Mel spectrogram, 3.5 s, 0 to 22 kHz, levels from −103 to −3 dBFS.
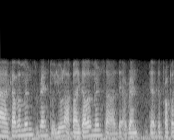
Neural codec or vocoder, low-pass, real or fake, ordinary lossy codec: none; 3.6 kHz; real; Opus, 24 kbps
